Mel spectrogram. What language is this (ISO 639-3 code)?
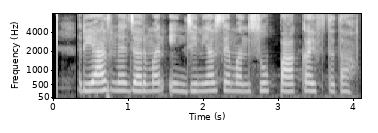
urd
